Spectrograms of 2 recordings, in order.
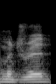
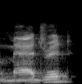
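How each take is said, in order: First: The name is said the usual, standard way. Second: The name is said the local Iowa way. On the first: This is how the name is written. "it's spelled Madrid" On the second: This is how the locals say it. "but we call it Madrid"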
